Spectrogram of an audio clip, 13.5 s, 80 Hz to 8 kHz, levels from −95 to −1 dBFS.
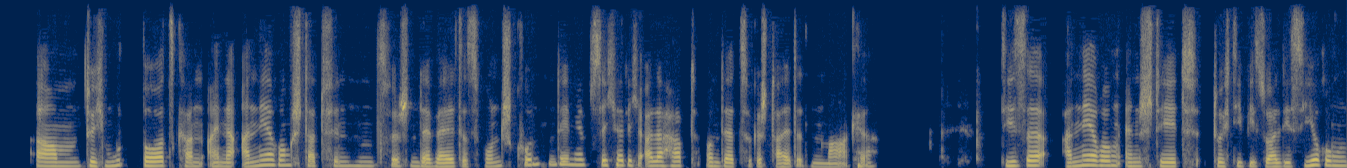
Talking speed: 120 wpm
